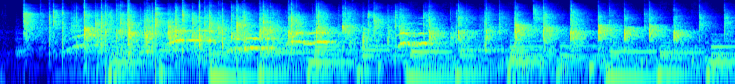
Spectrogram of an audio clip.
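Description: Steady, loud clapping starts after a brief silence and continues throughout, with sustained musical tones playing underneath.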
